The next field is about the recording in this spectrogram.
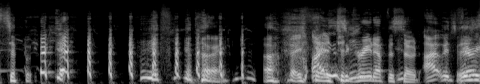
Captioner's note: laughing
